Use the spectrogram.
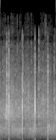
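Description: Several sharp claps ring out in a sparse, uneven rhythm, like the scattered start of applause at a church worship service.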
